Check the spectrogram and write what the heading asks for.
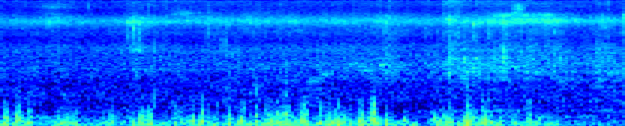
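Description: Wind buffeting the microphone: an uneven, gusty low rumble.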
